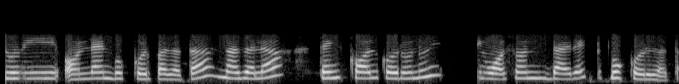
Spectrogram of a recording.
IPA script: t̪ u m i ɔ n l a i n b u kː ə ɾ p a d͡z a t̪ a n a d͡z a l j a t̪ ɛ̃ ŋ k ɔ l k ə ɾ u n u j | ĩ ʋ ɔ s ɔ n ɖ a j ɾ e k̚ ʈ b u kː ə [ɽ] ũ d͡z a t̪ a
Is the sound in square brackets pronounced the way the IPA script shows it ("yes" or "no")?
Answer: no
